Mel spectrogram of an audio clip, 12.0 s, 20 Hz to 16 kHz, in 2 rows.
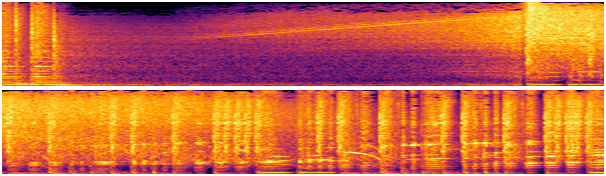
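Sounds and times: rising noise sweep: 1.6s - 10.2s
thin tone gliding upward: 1.8s - 10.0s.

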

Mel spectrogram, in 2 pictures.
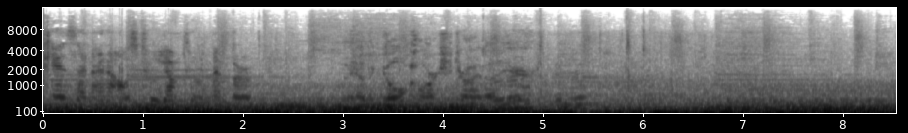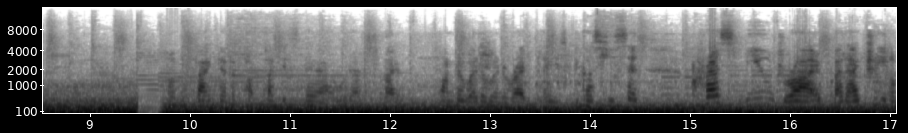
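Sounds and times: people talking: 0.0s - 2.1s, 3.0s - 5.5s, 9.8s - 17.0s
music: 0.0s - 17.0s
road and engine rumble in car: 0.0s - 17.0s.

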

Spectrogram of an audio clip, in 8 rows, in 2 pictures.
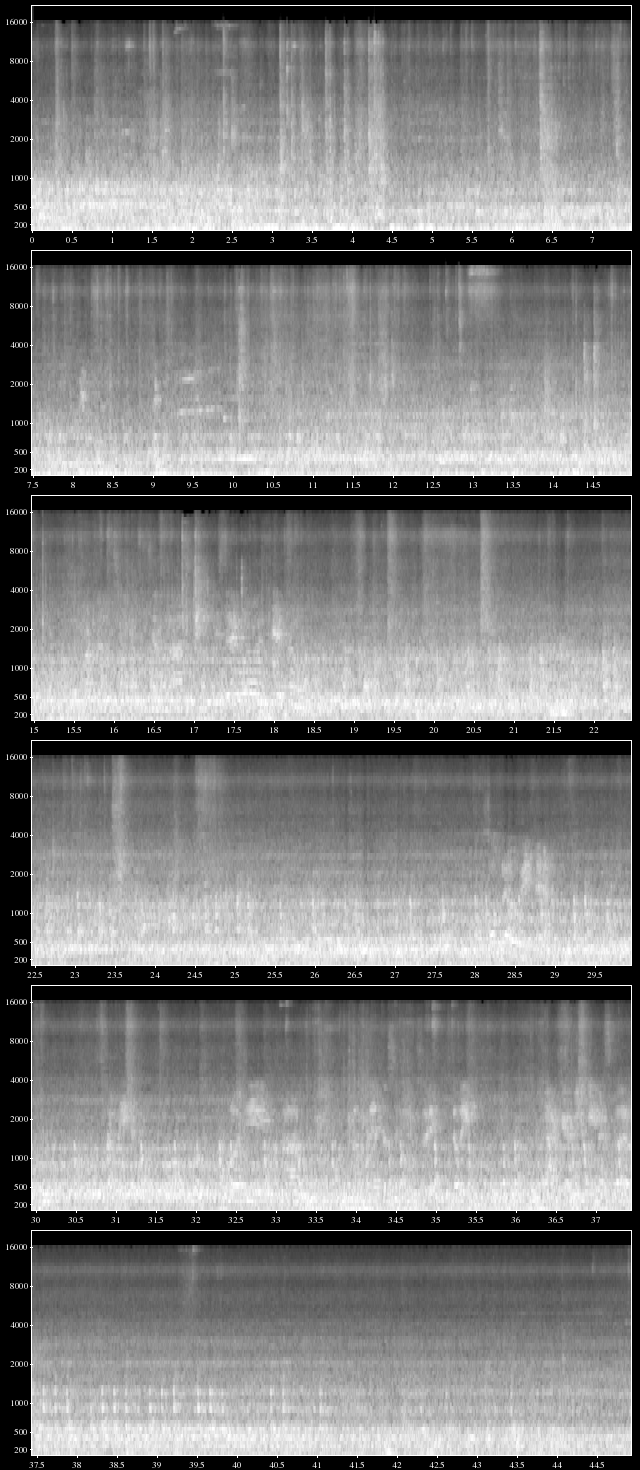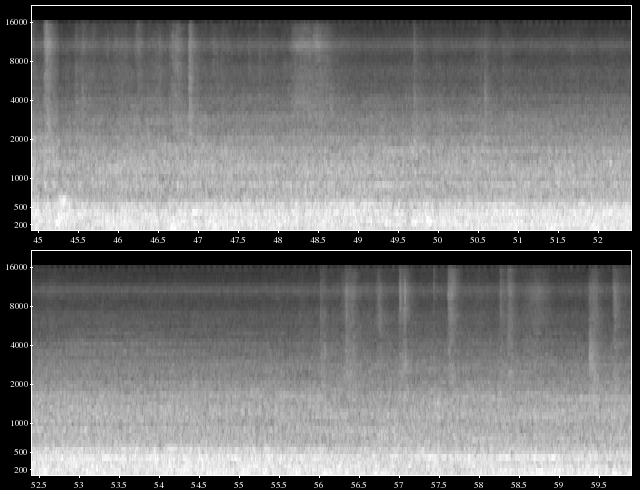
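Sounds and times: railcar engine and wheels drone: 0.0s - 59.9s.

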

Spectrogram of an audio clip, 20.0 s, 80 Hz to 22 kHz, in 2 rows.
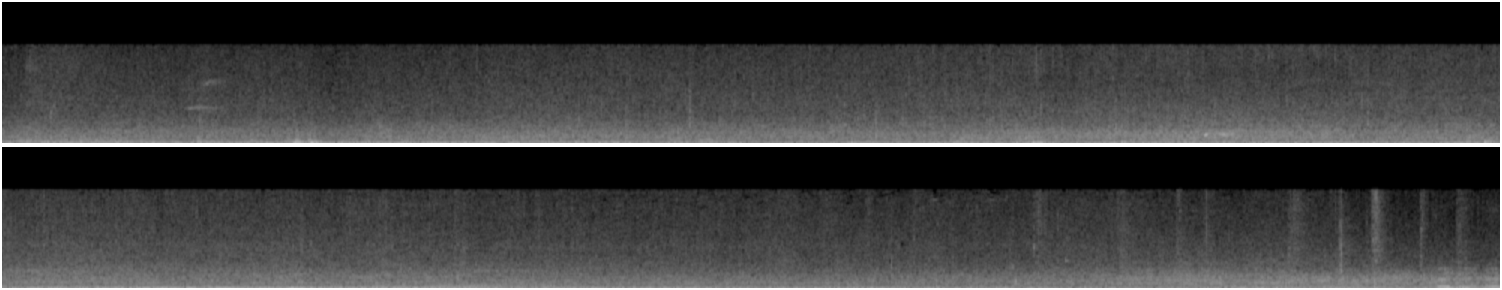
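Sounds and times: road traffic hum: 0.0s - 19.9s.

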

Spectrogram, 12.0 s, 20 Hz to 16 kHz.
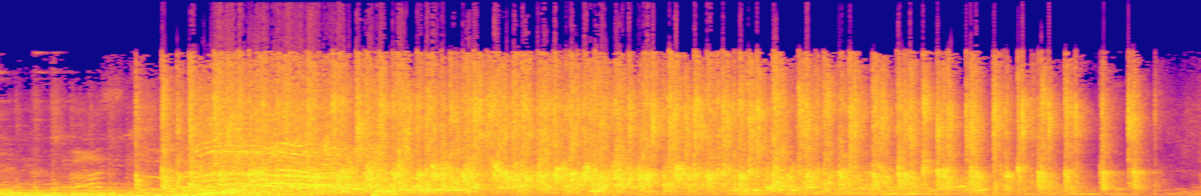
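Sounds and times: audience clapping: 1.4s - 11.8s.

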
